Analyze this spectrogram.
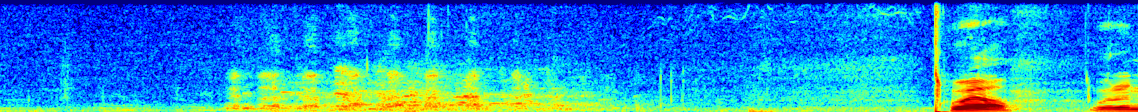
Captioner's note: audience laughing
